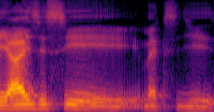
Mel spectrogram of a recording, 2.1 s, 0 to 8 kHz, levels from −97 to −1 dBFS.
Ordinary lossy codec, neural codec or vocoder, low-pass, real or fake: none; none; none; real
